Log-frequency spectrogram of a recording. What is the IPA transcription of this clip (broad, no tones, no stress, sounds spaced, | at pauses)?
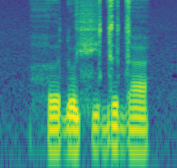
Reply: h ɤ ɗ o fʲ u d ɯ d a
